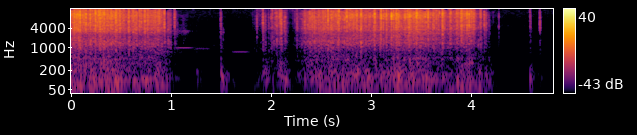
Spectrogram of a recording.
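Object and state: Plastic-wrapped bundle of foam trays.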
